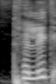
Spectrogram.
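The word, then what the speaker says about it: phthalic: और यहां पे थैलिक एसिड प्रेजेंट होता है, पी साइलेंट होता है।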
